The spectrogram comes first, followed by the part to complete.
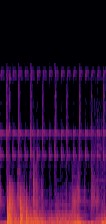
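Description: Pool jump shot: the elevated cue strikes the cue ball, which hops and clacks into the object ball, heard as two sharp knocks in quick succession just after the start, over background music.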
